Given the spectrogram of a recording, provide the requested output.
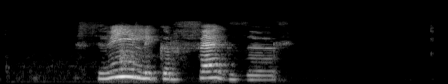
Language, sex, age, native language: Icelandic, female, 8, Icelandic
